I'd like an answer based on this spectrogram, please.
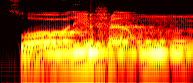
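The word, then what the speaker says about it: صَالِحًا: സാലിഹ, സ്വാദിനും അലിഫിനും തഫ്ഖീം കൊടുക്കുക, തടിപ്പിച്ച് ഉച്ചരിക്കുക. സാലിഹൻ വലാ യുലഖാഹാ.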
